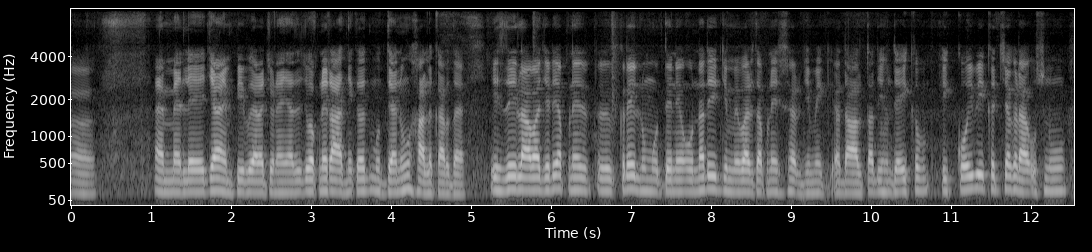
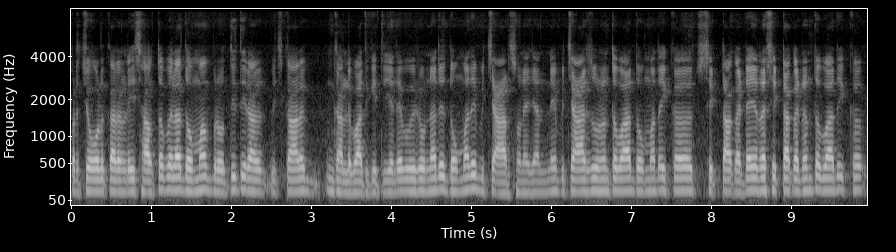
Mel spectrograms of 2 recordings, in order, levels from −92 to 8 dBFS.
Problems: background sounds at intervals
